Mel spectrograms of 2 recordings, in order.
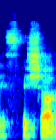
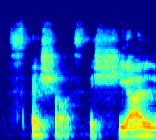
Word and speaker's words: special: با پختن نونای ویژه، اسپشال هستش. این هم تلفظش اسپشیال نیستش.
